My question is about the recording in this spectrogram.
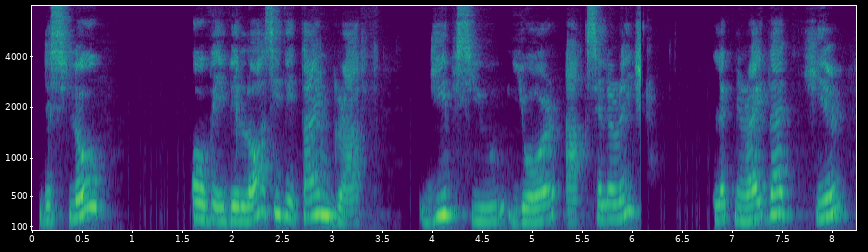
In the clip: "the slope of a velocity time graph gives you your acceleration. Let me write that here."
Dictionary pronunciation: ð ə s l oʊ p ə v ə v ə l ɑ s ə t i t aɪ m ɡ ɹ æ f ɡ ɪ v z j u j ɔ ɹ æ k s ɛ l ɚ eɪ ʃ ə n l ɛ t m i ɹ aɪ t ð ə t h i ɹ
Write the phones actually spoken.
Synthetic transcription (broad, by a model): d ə s l oʊ p ə v ə v ə l ɑ s ə t i t aɪ m ɡ ɹ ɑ f ɡ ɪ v s j u j ɔ ɹ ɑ k s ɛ l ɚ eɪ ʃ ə n l ɛ t m i ɹ aɪ t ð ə t h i ɹ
